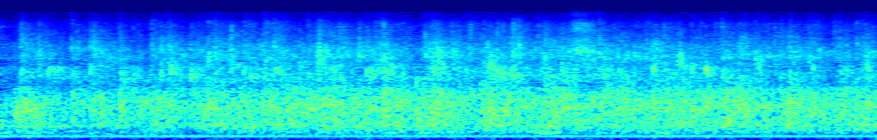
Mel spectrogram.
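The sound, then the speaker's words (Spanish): A crowd gives a loud round of applause to the Lord, clapping loudly and steadily, a dense wash of many hands applauding together for several seconds, with a faint low hum underneath and no voices. “Dale un fuerte aplauso al Señor.”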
